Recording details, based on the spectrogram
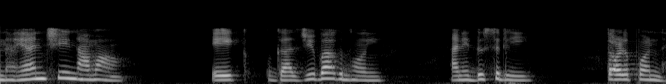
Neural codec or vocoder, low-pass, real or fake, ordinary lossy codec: codec, 16 kHz, 0.8 kbps, ZipCodec; 5.4 kHz; fake; none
